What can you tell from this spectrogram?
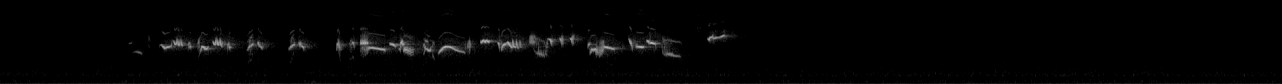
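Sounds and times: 
sage thrasher warbling song: 1.3 - 7.4.

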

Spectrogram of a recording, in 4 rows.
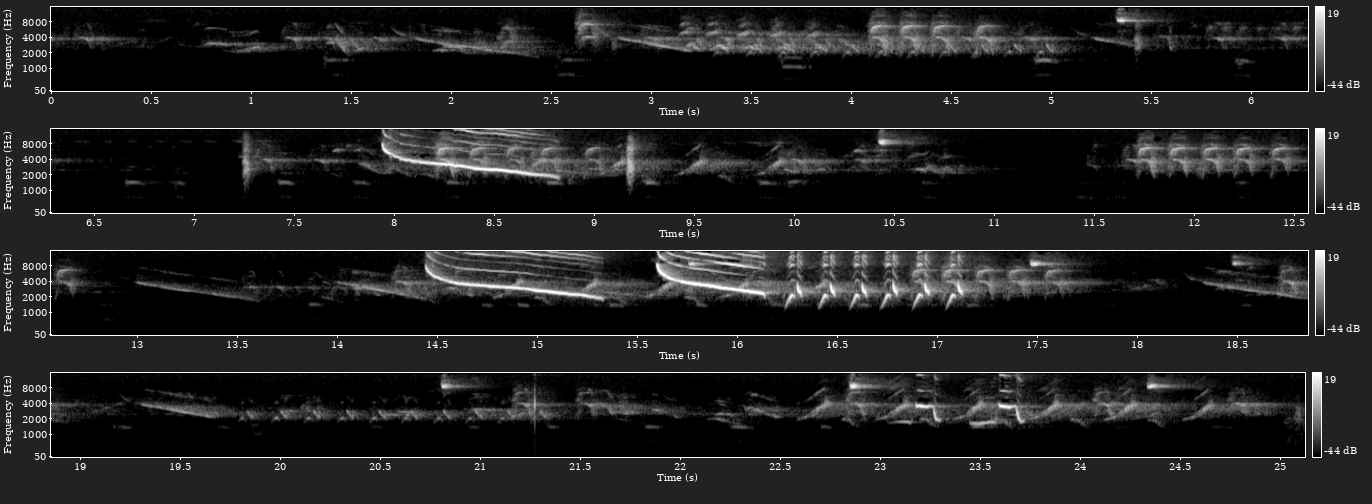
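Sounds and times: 
Northern cardinal song of loud down-slurred whistles: 8.0 - 8.9, 14.5 - 17.2.

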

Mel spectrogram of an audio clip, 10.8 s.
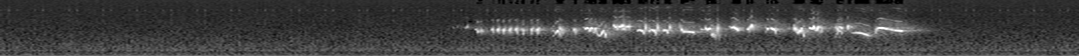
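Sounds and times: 
Sage thrasher singing: 4.6 - 9.2.

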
